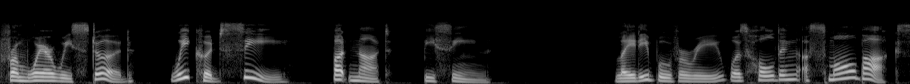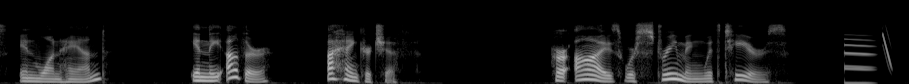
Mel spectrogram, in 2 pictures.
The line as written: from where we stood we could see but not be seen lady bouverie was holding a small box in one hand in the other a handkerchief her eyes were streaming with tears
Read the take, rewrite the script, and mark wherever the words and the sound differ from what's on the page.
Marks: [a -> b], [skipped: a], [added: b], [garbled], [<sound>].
from where we stood we could see but not be seen lady bouverie was holding a small box in one hand in the other a handkerchief her eyes were streaming with tears [chirp]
